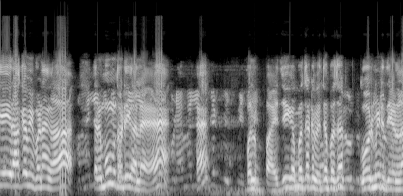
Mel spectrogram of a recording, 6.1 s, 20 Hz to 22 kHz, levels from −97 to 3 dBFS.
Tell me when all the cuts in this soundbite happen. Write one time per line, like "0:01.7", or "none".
none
